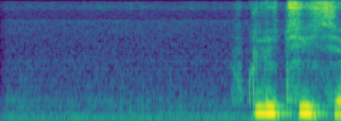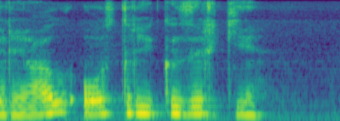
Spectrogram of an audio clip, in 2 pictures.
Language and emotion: Russian, neutral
